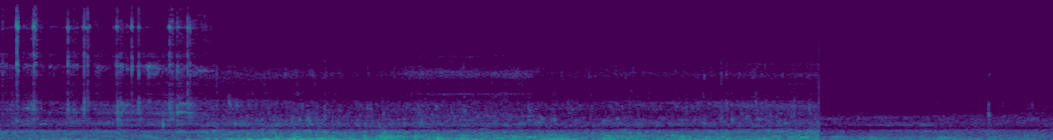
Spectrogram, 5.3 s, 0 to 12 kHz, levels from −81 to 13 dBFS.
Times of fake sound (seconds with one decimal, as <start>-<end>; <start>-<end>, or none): 0.0-1.0; 4.2-5.3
